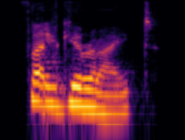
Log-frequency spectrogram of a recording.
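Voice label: "fulgurite", Indian English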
